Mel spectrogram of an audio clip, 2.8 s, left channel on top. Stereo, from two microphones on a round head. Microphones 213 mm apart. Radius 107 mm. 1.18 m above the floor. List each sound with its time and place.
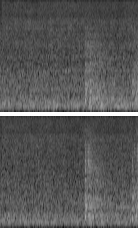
1.7 s a squeak: 60° right (ahead or behind), 3.5 m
